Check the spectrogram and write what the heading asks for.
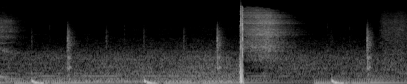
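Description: The slide of an SCCY CPX-1 9mm pistol is released from lock-back and snaps forward into battery: one sharp metallic clack about two and a half seconds in, over background music with a soft beat.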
